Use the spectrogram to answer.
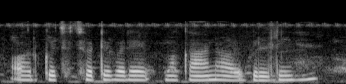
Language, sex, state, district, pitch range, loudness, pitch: Hindi, female, Bihar, West Champaran, 200-210 Hz, -17 LUFS, 205 Hz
